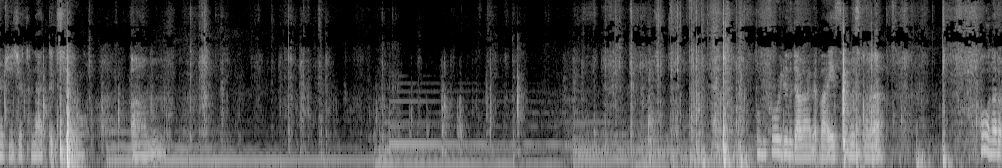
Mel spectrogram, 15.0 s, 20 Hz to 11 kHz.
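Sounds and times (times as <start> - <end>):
soft low chord music: 0.0 - 15.0.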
